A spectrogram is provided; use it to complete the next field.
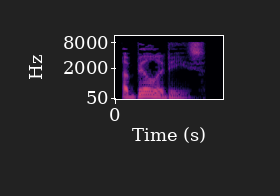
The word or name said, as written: abilities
